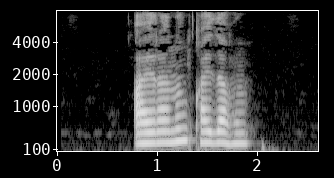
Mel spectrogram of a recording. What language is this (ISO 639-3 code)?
bak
